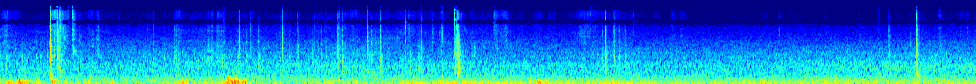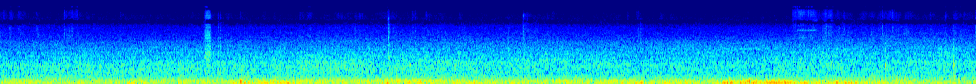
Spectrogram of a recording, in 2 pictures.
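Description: Scattered clicks and knocks of gloved hands working a vacuum line loose from the top of a car engine's intake, over a steady low rumble.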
